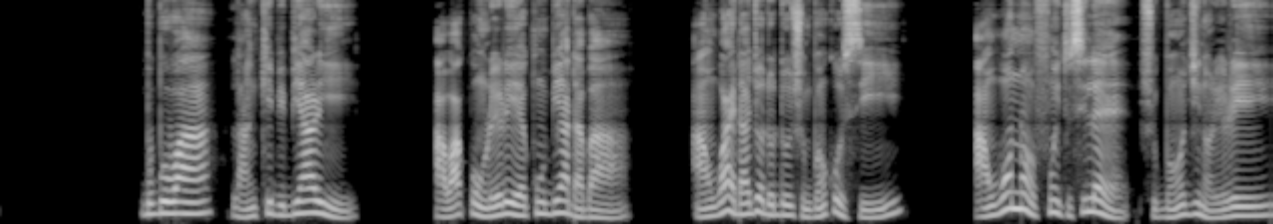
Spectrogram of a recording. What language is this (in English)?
Yoruba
